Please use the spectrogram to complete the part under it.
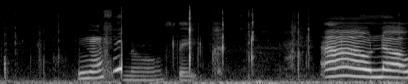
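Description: A plastic egg clicks open.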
